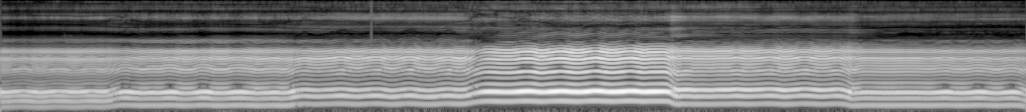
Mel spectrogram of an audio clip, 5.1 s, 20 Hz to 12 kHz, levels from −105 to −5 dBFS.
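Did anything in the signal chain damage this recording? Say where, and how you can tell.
No, nothing in the signal chain audibly damages this music. No stage between capture and playback leaves a mark that can be heard or pinned to a moment in the clip.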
